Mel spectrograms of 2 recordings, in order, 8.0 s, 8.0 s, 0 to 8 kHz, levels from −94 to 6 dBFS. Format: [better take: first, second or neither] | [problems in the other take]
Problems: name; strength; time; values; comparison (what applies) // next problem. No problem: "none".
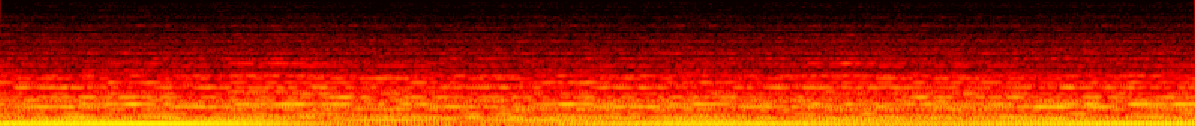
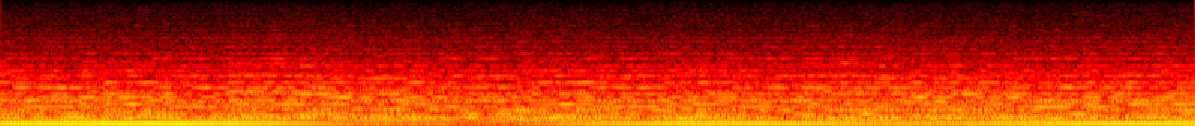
second | room echo; dies away in 0.2 s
